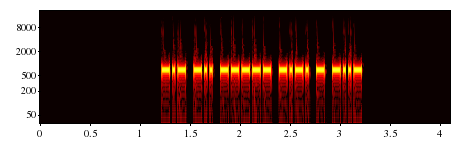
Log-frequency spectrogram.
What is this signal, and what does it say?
Morse code, heard as a keyed tone, about 44 wpm, 700 Hz. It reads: KD0CTX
